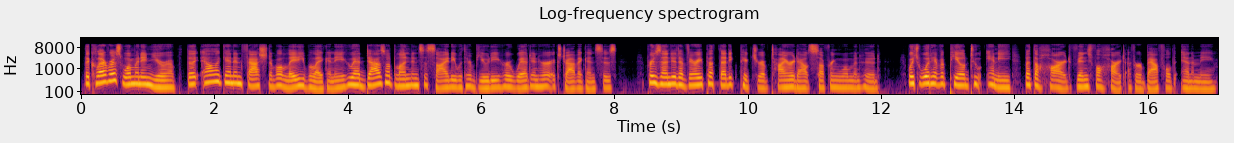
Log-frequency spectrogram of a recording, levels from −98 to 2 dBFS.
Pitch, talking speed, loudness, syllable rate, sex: 175 Hz, 170 wpm, -20 LUFS, 5.9 syllables/s, female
